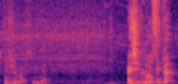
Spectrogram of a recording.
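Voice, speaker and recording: A man's voice: high-pitched, recorded from a distance, loud music behind the voice. A man from France, a streamer and league organizer sick with a fever, ranting angrily and swearing constantly. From northern France. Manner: fuming, swearing constantly, rapid and animated. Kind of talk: angry live-stream rant. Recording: faint room ambience, off-mic.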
